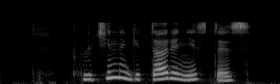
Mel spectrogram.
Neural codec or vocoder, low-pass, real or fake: codec, 24 kHz, 0.9 kbps, DualCodec; 7.2 kHz; fake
